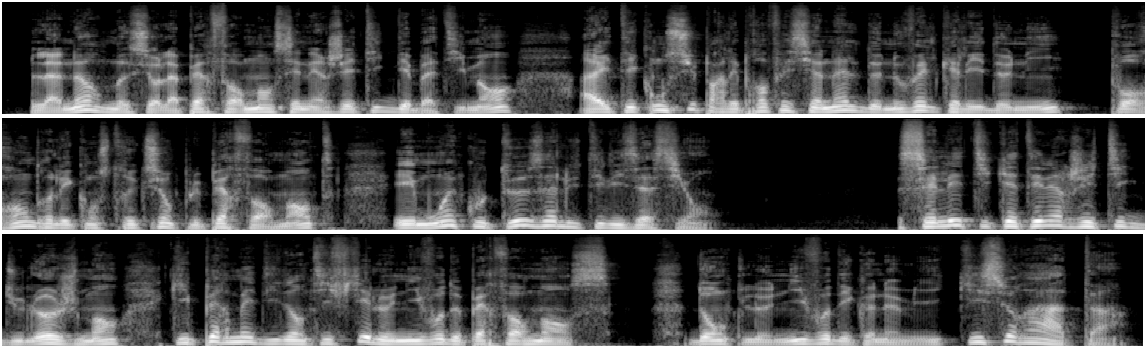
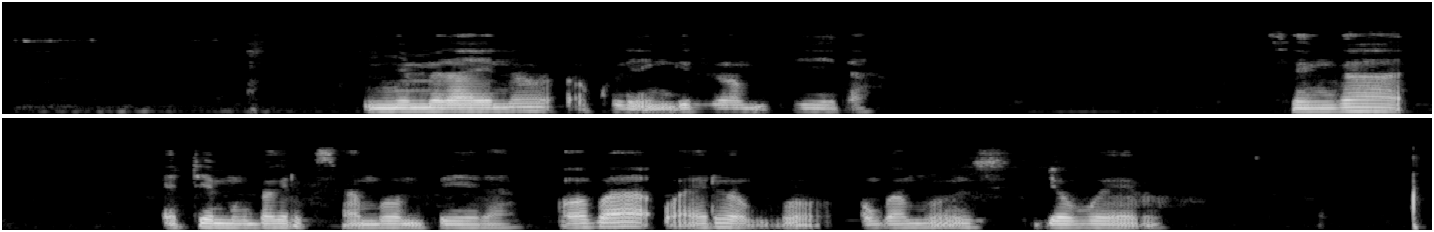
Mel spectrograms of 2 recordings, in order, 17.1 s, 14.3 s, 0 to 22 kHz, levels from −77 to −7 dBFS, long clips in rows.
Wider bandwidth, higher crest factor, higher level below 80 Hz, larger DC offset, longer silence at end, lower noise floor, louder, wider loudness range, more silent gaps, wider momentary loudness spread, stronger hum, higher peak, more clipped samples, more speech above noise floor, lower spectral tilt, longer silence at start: first, 20 kHz vs 7.2 kHz; about the same, 18 dB vs 22 dB; first, -40 dBFS vs -66 dBFS; neither; about the same, 0.1 s vs 0.05 s; second, -57 dBFS vs -78 dBFS; first, -19 LUFS vs -25 LUFS; second, 3 LU vs 6 LU; neither; second, 8 LU vs 12 LU; neither; first, 0 dBFS vs -4 dBFS; neither; second, 39 dB vs 54 dB; about the same, -6 dB/octave vs -7 dB/octave; about the same, 0.15 s vs 0.1 s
